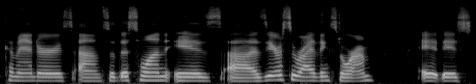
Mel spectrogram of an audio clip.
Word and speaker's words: Xyris: There's no way for us to know how to pronounce this. It's Xyris or Xyris or Xyris or... It's Xyris.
